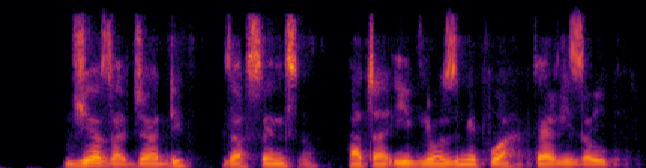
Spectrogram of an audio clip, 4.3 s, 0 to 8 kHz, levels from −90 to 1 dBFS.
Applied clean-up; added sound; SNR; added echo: neural mask model DeepFilterNet 3.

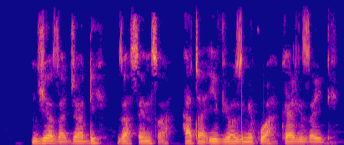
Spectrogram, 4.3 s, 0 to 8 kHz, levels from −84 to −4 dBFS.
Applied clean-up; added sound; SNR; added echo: none; none; none; none.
